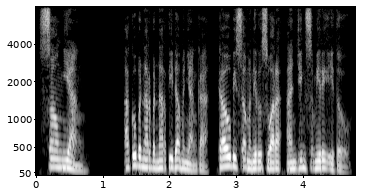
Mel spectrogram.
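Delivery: normal talking voice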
